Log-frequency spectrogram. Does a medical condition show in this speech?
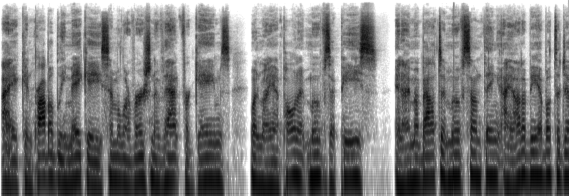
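No.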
